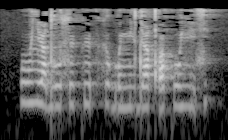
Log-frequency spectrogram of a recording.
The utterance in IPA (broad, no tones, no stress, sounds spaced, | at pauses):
u lʲ ɑ d u s y k y θ x y ɡʷ e mʲ u d e qʼ u k u vʲ ɛ sʲ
